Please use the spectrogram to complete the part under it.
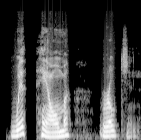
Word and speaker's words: Wilhelm Röntgen: So I'm going to, it is Wilhelm Röntgen.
